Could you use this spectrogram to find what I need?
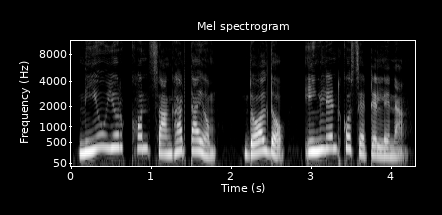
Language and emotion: Santali, neutral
